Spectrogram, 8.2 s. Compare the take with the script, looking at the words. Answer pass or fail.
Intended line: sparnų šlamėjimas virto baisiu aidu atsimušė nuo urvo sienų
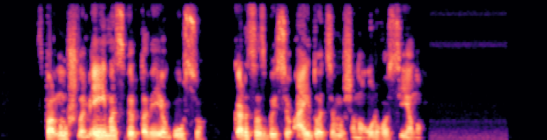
fail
